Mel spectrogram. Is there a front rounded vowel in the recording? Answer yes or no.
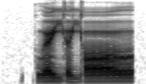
yes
